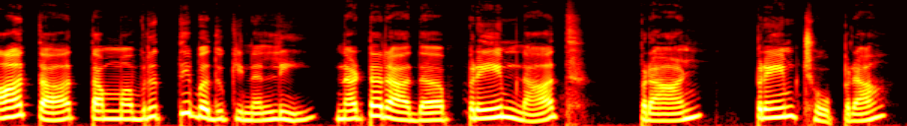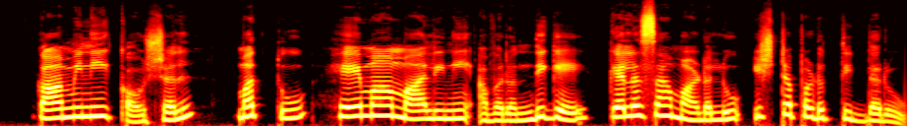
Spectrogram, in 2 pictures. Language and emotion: Kannada, neutral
